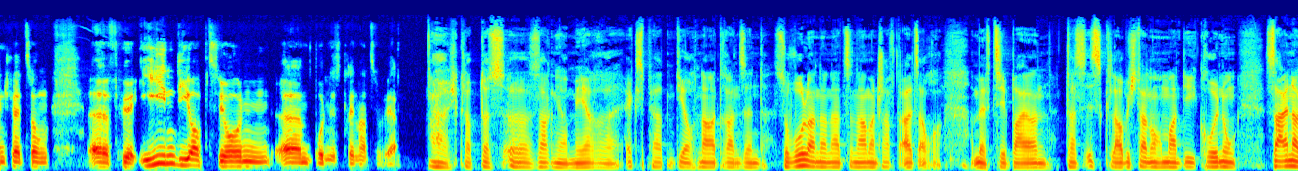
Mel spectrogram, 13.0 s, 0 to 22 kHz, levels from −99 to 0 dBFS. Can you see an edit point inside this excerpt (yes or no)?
no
